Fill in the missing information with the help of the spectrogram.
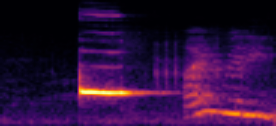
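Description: A grey parrot gives a steady, pure beep-like whistle, then a low, voice-like falling utterance; a quiet indoor room is the only other sound.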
